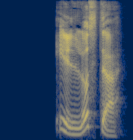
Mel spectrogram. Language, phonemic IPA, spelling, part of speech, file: German, /ɪˈlʊstɐ/, illuster, adjective, De-illuster.ogg
- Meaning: illustrious, renowned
